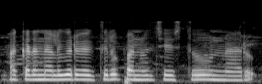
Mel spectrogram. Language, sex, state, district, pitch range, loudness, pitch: Telugu, female, Telangana, Mahabubabad, 215-225 Hz, -16 LUFS, 220 Hz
